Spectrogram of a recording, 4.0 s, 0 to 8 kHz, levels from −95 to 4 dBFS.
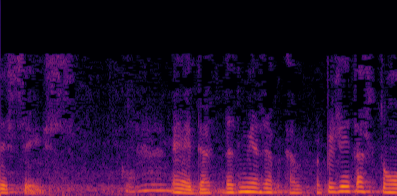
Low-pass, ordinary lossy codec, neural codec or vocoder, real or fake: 7.2 kHz; MP3, 24 kbps; codec, 16 kHz, 8 kbps, FreqCodec, smaller model; fake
